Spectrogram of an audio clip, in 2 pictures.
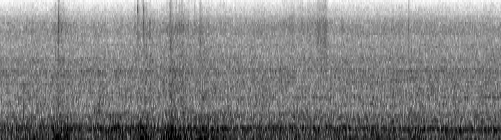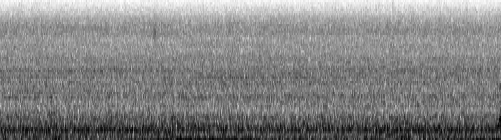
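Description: Double-decker bus running, heard inside the upper deck: a steady drone of engine and drivetrain with a constant hum, and a deeper hum that comes in strongly about thirteen seconds in.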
